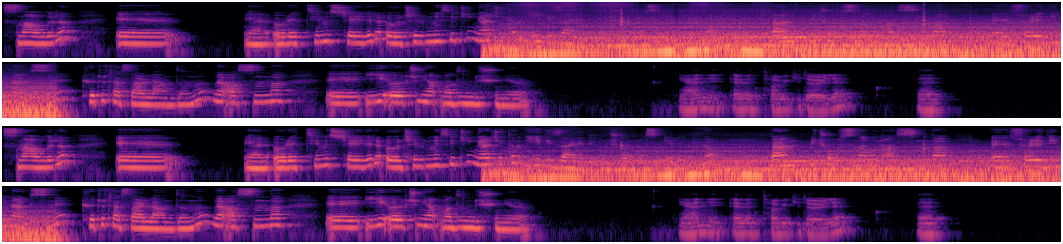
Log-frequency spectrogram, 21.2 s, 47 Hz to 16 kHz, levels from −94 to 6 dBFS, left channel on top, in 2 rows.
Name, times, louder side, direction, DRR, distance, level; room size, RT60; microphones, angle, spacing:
voice 1, 0.0-1.8 2.4-7.4 7.7-9.6 9.9-15.9, right 2 dB, 75° right, 0.8 m, -33 dB
sound 1, 4.8-11.1, left 3 dB, 90° left, 0.6 m, -25 dB
voice 2, 17.3-19.0 19.7-19.9, right 2 dB, 40° right, 2.8 m, -45 dB
9.2 x 8.2 x 3.5 m
head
